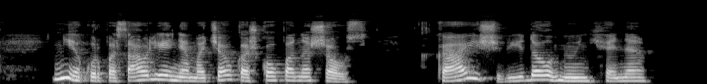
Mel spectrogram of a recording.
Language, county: Lithuanian, Šiauliai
